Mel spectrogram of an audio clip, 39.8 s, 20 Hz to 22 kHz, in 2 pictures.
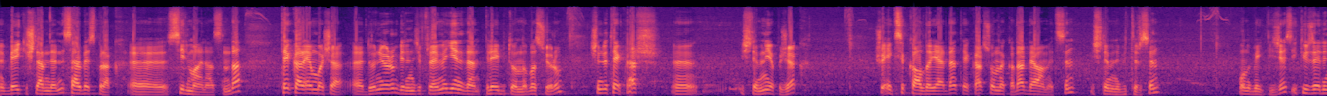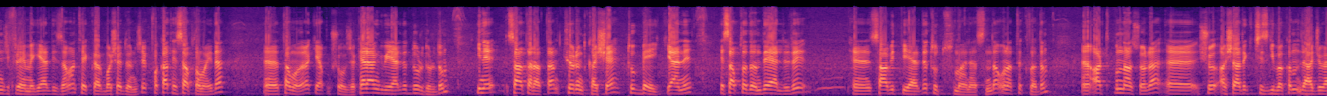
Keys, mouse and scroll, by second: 5.5-8.5 drag, 25.5-27.1 drag, 34.1-35.7 drag, 36.3-39.0 drag, 39.1 click.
